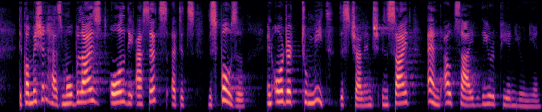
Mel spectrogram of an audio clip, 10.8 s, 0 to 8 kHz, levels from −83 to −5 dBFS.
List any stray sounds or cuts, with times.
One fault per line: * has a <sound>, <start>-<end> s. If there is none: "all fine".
all fine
